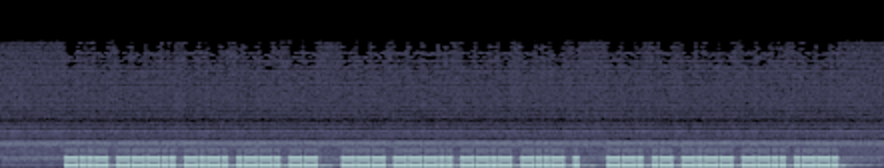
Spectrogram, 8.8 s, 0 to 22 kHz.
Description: Morse code, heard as a keyed tone, hand-sent with a paddle, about 32 wpm, 490 Hz, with room echo. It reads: X8CPM O8QXE GAYZP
